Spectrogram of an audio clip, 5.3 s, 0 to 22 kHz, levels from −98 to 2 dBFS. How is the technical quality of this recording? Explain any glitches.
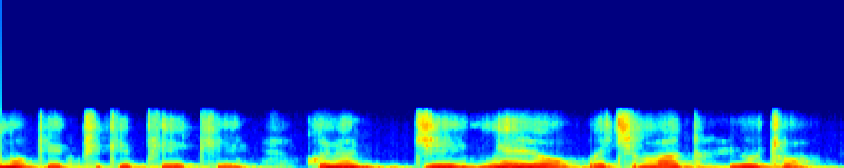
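The technical quality is poor: the whole recording carries heavy AMR wideband (HD Voice) codec damage. From start to finish the speech sounds rough and raspy, which fits the codec's lowest mode of about 6.6 kbit/s. At that rate the vocal-tract model and pulse excitation are too coarsely coded to capture the voice's fine structure, leaving a buzzy, grainy texture. On a spectrogram, harmonics look smeared and blotchy, the band from 6.4 to 7 kHz is filled with shaped, noise-like energy, and nothing appears above 7.5 kHz.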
